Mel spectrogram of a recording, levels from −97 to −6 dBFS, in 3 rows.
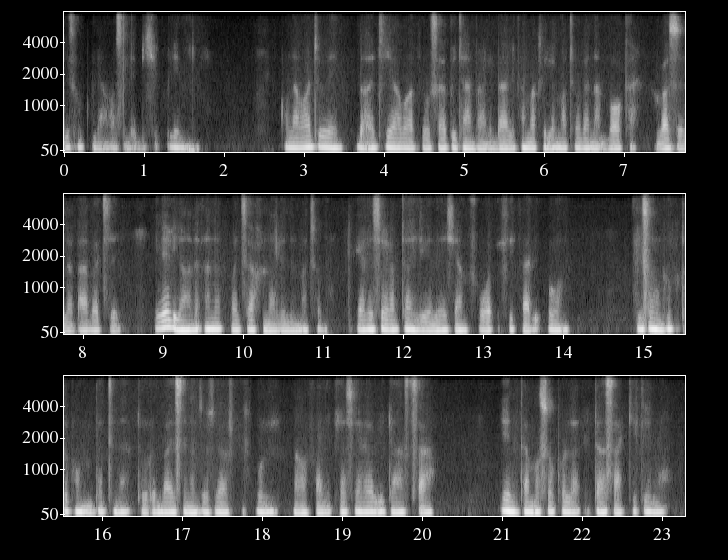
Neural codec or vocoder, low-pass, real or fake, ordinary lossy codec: codec, 24 kHz, 0.9 kbps, WavTokenizer, large speech release; 7.2 kHz; fake; Opus, 32 kbps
